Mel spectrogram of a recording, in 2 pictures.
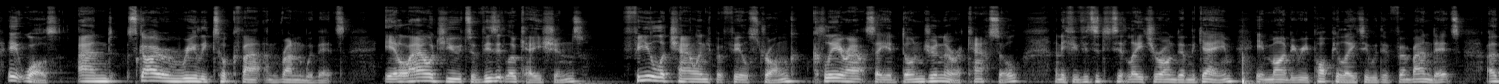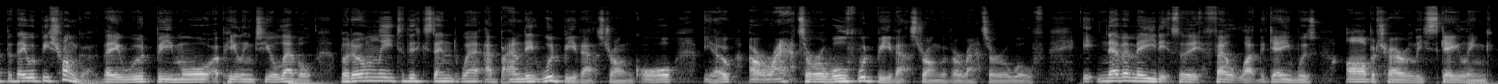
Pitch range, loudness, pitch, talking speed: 105-135 Hz, -20 LUFS, 120 Hz, 210 wpm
